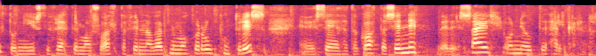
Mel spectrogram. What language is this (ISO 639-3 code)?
isl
